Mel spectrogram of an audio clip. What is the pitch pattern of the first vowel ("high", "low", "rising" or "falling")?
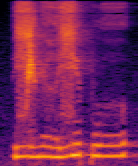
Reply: low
